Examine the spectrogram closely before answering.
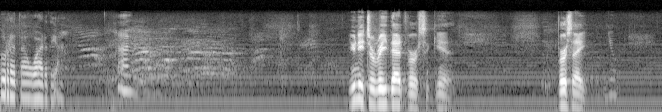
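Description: A man speaks calmly into a microphone over a loudspeaker.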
